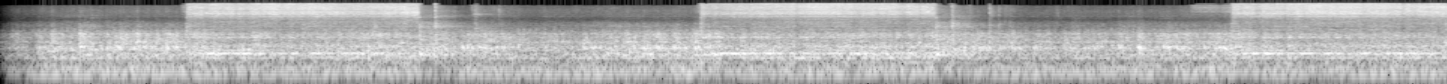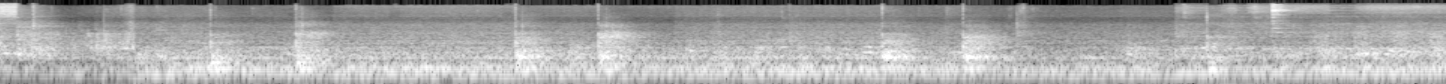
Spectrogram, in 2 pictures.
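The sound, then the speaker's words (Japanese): Leatherwork for horse-racing reins, chamfering and edge-beating the cut leather: repeated bursts of scraping or grinding give way to a run of sharp, irregular taps and clinks from hand tools, with no talking. “今週は競争用の手綱を作る音をダイジェストで放送しました今回放送したのは競争用手綱の面取りと面打ちのシーンです”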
